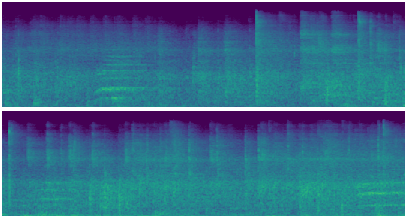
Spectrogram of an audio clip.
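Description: Airsoft gunfire echoing in a large hall: irregular sharp cracks and knocks that grow frequent from about three seconds in. Distant shouting voices sound under them.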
